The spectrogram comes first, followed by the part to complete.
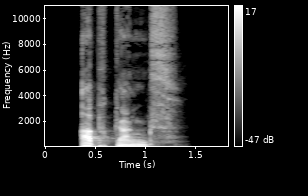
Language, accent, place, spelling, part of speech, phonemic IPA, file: German, Germany, Berlin, Abgangs, noun, /ˈʔapɡaŋs/, De-Abgangs.ogg
- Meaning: genitive singular of Abgang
